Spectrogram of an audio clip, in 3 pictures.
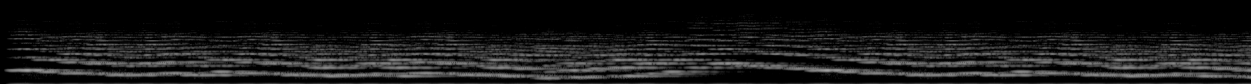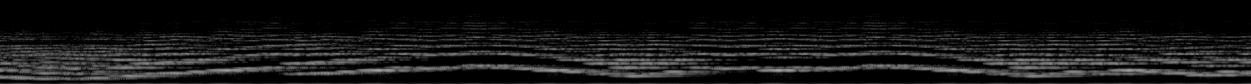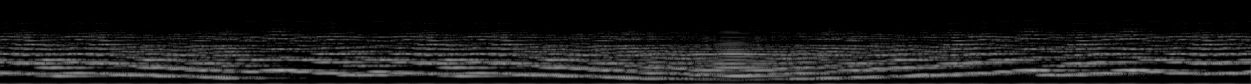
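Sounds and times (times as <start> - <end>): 
violin etude: 0.1 - 37.5.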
